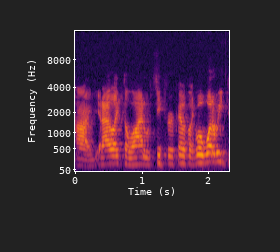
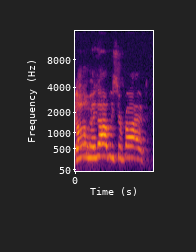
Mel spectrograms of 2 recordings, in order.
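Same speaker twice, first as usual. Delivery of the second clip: mock, very high, elated, joyful screaming; 11 semitones higher than usual. Retelling a movie scene where the group survives: imitating happy screaming. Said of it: "screaming happy".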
